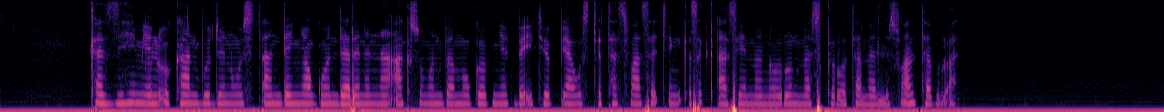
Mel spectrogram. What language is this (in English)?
Amharic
